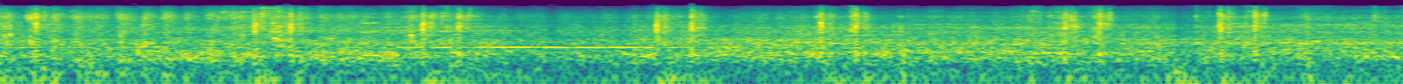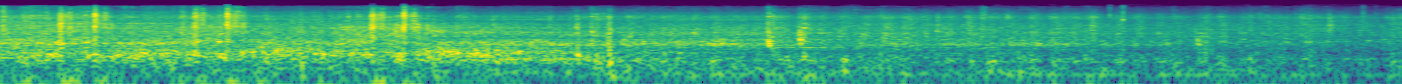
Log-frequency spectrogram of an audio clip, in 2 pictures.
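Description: Narrow-gauge railway coaches rolling past close by, their wheels clicking over rail joints over a steady rumble, with a short squeal from the running gear a few seconds in. The sound fades gradually as the last coach draws away.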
